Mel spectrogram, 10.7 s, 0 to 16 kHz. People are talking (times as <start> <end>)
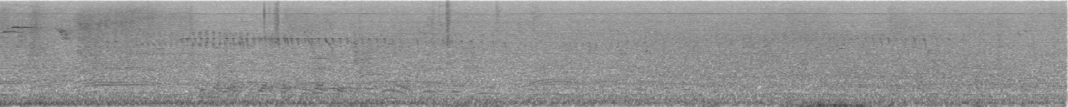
1.8 5.1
